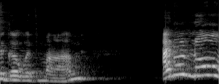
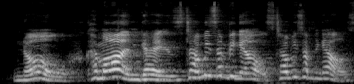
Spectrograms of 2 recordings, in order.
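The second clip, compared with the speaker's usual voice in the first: desperate plea; 6 semitones higher, 8 dB louder than usual. Retold or imitated. Denial on hearing of dad's death.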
